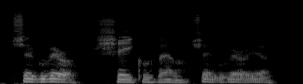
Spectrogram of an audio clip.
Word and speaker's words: Che Guevara: Oh, Che Guevara.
